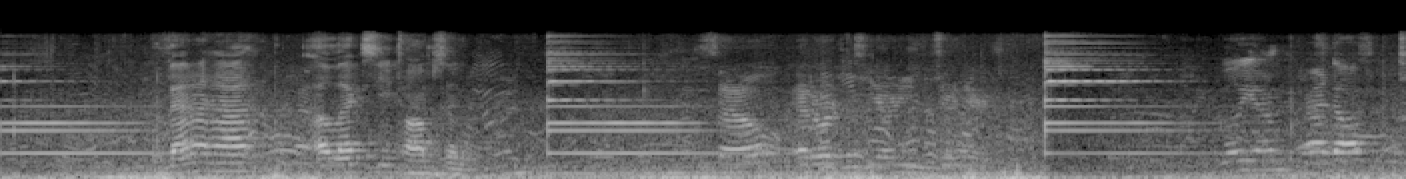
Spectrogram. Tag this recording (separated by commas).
outside, urban or man-made, Speech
